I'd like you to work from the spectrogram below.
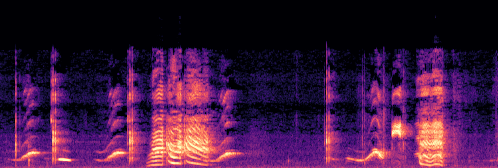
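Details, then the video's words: Pet talking parrot indoors producing squawky speech-like syllables and bending whistles, in short bursts separated by brief pauses. "New talking parrot"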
